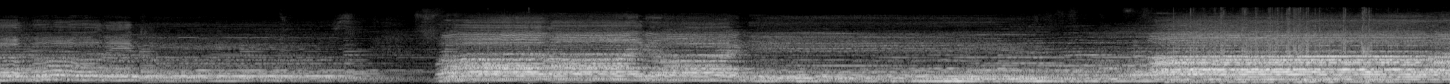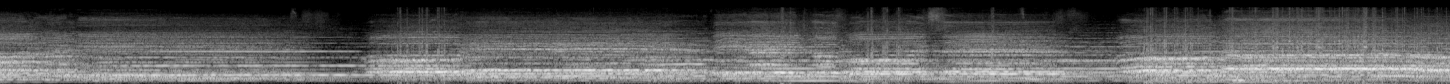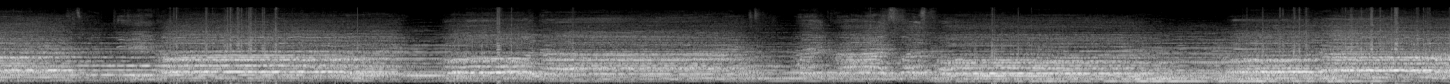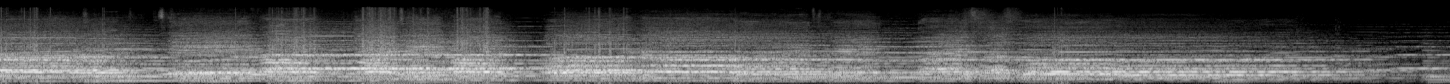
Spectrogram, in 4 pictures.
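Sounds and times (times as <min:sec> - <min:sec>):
choir singing: 0:00.0 - 0:58.0
singers breathing: 0:03.7 - 0:04.4.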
